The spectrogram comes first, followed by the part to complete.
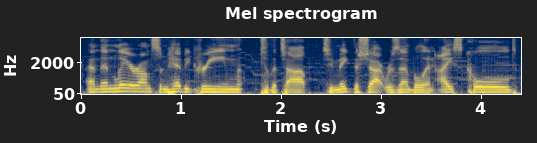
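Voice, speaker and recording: A man hosting a live music podcast, upbeat and quick to laugh. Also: medium pitch, steady tone, darkish tone. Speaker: podcast host. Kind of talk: casual live show chat.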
